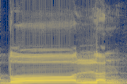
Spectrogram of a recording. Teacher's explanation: ضاد کو پر پڑھا جائے گا۔ ضاد حروف مستعلیہ میں سے ہے۔ حروف مستعلیہ 7 ہیں جن کا مجموعہ خص ضغط قز ہے، جو ہمیشہ ہر حال میں پر پڑے جاتے ہیں۔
